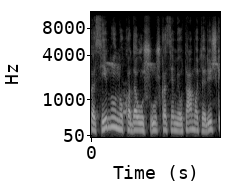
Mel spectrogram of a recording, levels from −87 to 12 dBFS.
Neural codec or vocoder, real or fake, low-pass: none; real; 10.8 kHz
